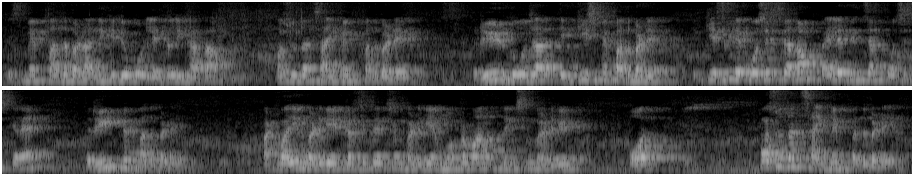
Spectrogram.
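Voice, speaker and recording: A man's voice: sits high, steady tone, fast talker, heavy reverb, distant mic, a little hiss or hum, low-quality recording. A tired man giving an emphatic, repetitive live update to followers on recruitment demands. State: tired after a long day. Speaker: job-seeker advocate giving updates.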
